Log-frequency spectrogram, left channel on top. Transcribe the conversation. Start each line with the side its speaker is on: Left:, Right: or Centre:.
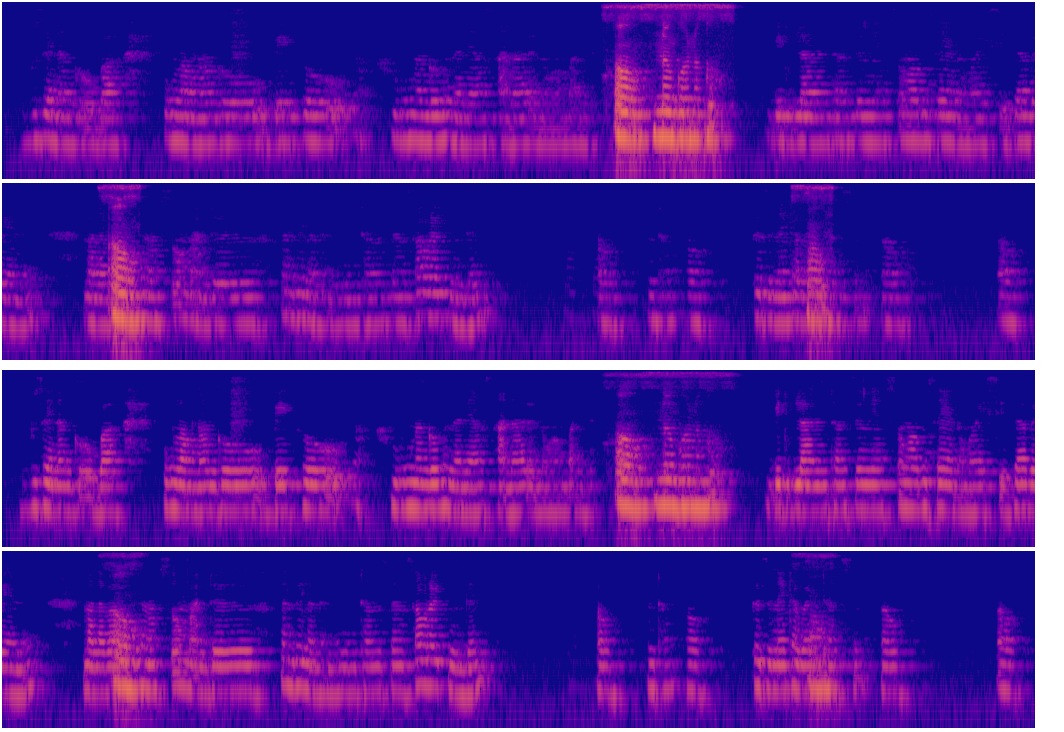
Right: बुजायनांगौ बा बुंलांनांगौ बेखौ बुंनांगौ होननानै आं साना आरो नङा होनबा
Left: औ नंगौ नंगौ
Right: बिदिब्ला नोंथां जोंनिया समाबो जाया नङा एसे जाबायानो मालाबा
Left: औ
Right: मोजां समान रो खोन्दो लानानै नोंथांजों सावरायफिनगोन औ नोंथां औ गोजोननाय थाबाय
Left: औ
Right: नोंथांसिम औ औ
